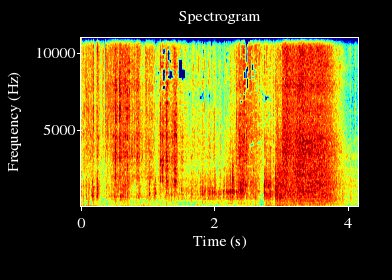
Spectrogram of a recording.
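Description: A steel chain rattling and clanking against wooden boards and a metal sprocket as it is pulled by hand. The clatter is irregular throughout, with a heavier stretch of scraping rattle in the last second.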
